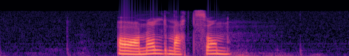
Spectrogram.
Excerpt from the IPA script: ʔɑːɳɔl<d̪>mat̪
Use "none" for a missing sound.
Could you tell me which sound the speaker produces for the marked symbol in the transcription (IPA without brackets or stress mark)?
d̪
